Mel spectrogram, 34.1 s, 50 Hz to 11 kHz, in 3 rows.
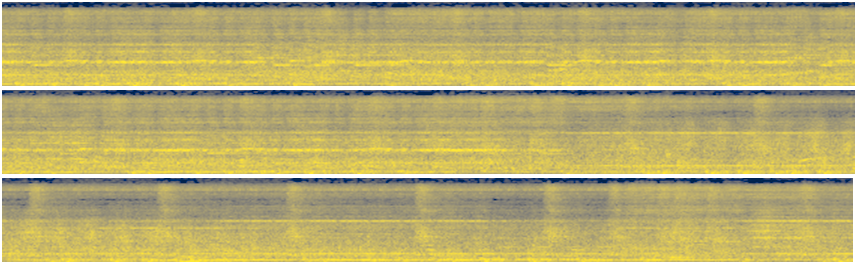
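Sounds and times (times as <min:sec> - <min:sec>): background music: 0:00.0 - 0:34.0
steady drone: 0:00.0 - 0:34.0.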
